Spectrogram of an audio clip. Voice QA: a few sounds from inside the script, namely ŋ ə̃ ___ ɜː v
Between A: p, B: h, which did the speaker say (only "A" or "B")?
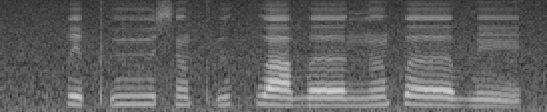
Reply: A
